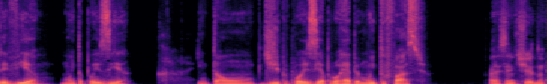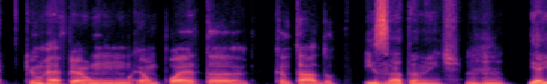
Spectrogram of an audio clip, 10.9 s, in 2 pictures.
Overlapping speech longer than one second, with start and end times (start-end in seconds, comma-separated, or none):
none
